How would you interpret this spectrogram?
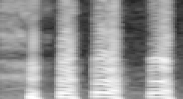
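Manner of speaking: squealing burst of laughter; high laugh. Real, not acted. Laughs at own joke.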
